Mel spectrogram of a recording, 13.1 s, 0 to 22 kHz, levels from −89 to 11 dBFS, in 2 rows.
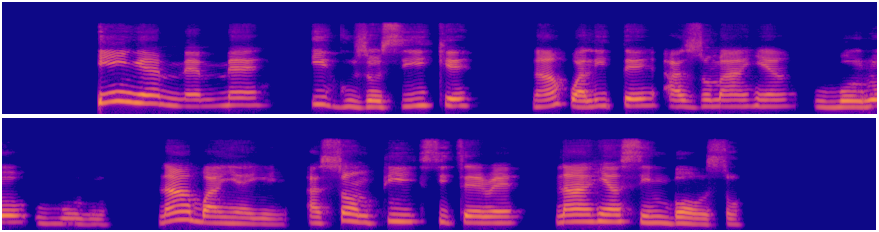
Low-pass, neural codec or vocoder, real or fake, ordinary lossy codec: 10.8 kHz; autoencoder, 48 kHz, 32 numbers a frame, DAC-VAE, trained on Japanese speech; fake; none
